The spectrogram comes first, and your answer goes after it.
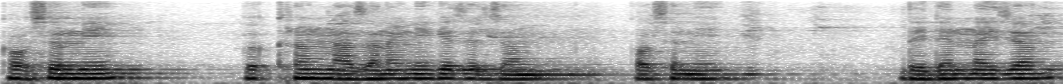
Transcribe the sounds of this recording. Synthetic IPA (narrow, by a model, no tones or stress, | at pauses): kawsɯɾni | bɯkʰɾɯŋnazanajniɡezɯɾzɯŋkawsɯɾni | dejdenːajzɯŋ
